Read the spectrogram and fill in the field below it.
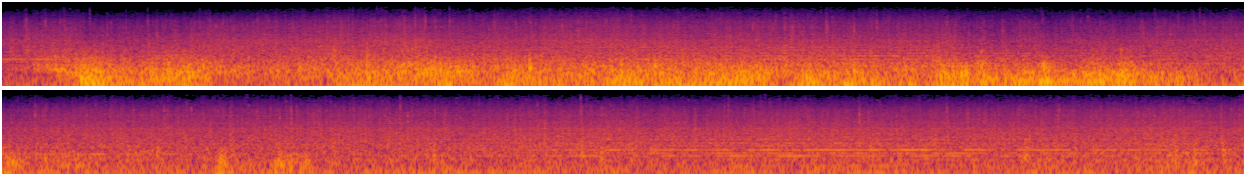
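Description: Gentle, low rumbling thunder rolls in the distance for the first half while steady raindrops patter on a train roof, the rumble fading to leave a constant wash of rainfall.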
